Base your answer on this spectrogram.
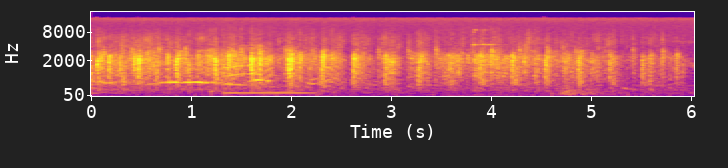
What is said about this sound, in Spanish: Un aplauso muy fuerte, por favor.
